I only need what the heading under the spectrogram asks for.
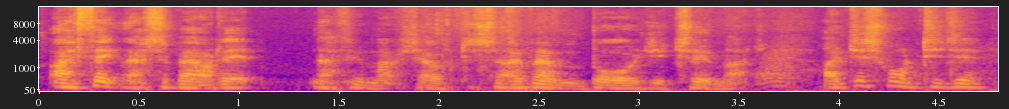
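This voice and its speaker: A British man with a very low voice chats casually through a hobby demonstration. He rambles in a matter-of-fact way and puts questions to himself. A faint noise sits behind him. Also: fairly quick. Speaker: amateur radio hobbyist presenter. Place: indoor room with radio gear. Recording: steady background noise.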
